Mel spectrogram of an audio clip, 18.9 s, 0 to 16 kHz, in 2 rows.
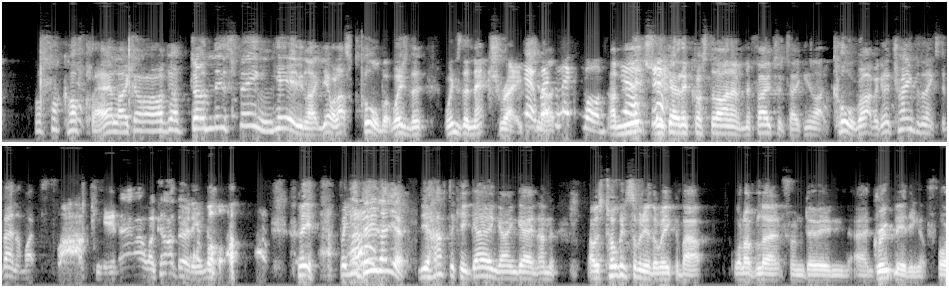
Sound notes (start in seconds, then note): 11.0 laughter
